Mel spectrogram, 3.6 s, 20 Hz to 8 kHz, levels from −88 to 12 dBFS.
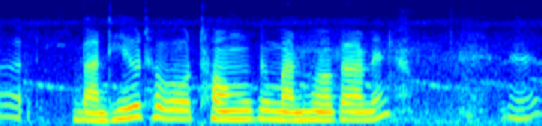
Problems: background sounds at intervals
